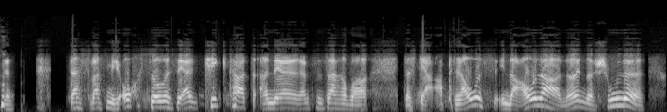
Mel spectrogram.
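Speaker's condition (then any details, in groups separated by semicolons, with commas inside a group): Cleft lip and palate, cleft lip, jaw and palate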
